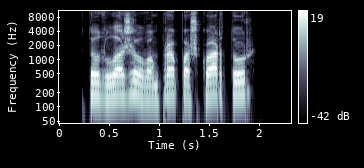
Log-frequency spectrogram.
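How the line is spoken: Displeased question. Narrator (Russian): спросил недовольным тоном

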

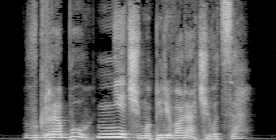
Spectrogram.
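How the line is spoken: Growled. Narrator (Russian): прорычала

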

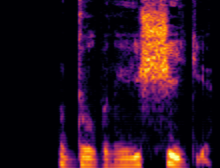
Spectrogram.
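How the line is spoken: Growling. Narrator (Russian): рычал Валерий Наумович, известный в узких кругах как Наум

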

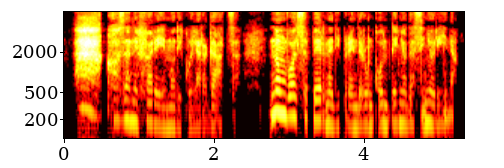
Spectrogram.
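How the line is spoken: Sighed. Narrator (Italian): sospirò Meg, con espressione poco soddisfatta

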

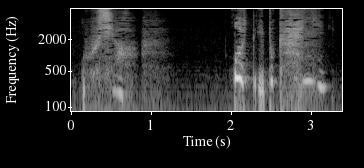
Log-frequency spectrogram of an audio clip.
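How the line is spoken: Choked, sobbing. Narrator (Chinese): 只哽咽了一句

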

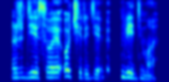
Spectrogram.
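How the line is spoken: Grumbling. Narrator (Russian): проворчал иллирианец

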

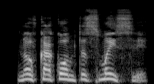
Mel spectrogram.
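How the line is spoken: Angry snort. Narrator (Russian): сердито хмыкнул шеф

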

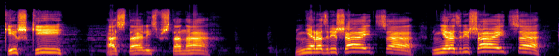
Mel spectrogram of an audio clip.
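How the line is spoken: Young soldier shouting. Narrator (Russian): кричал молоденький мадьярский солдат

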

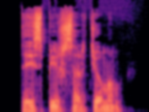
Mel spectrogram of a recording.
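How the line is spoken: Quiet question in ear. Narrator (Russian): тихо спросил он ее на ухо

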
